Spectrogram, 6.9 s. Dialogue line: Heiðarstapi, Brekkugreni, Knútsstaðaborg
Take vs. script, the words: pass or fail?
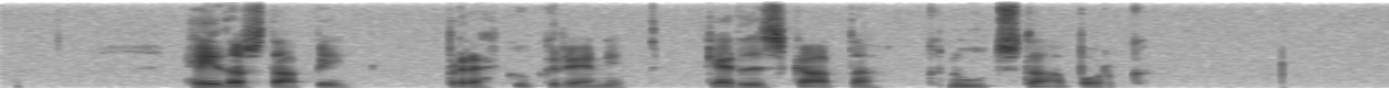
fail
